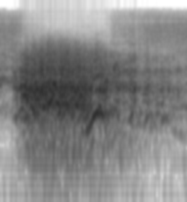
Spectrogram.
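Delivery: wheezy hissing laugh; wheezing cackle. Acted. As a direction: cackle at your own joke. Professor laughs at his joke.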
